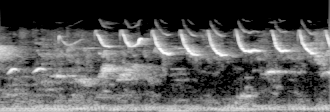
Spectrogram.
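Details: White-headed munia song mimicking canary and oriental magpie-robin: a few lower chirps, then a steady run of about eight sharp, high, downward-slurred whistles repeated roughly every third of a second.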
